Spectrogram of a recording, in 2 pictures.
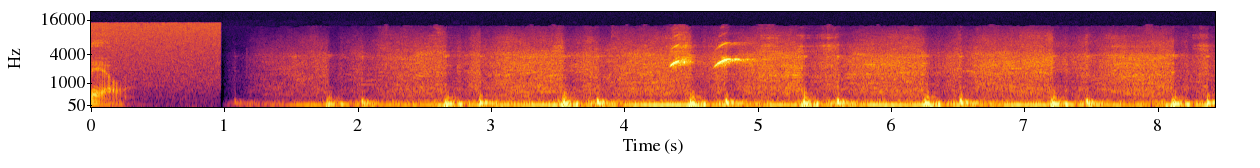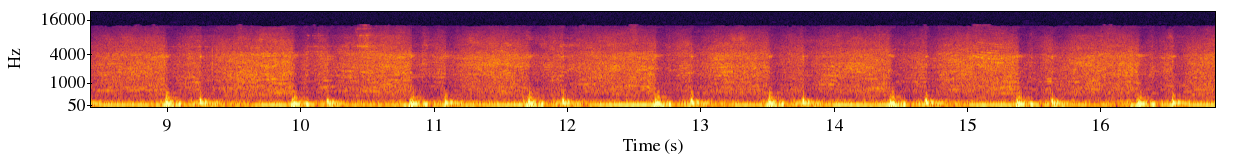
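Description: A big band plays a lively tune with a steady beat in a large hall.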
